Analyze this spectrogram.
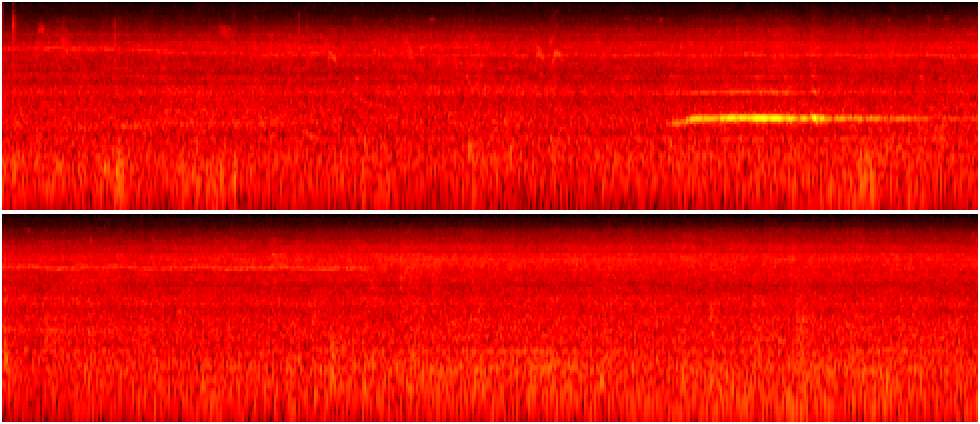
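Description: Small saddle-tank steam locomotive moving slowly over the track, with one steam-whistle blast of about three seconds, about seven seconds in; the whistle is the loudest sound.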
